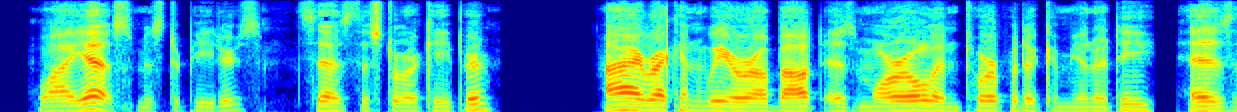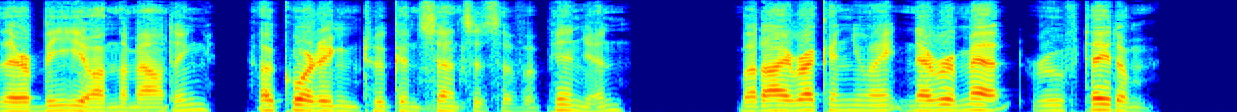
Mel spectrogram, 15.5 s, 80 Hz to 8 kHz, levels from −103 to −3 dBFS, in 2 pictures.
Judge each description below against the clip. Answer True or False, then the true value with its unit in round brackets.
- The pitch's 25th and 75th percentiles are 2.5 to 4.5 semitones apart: True (2.8 semitones)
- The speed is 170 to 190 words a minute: False (145 wpm)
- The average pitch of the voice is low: True (120 Hz)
